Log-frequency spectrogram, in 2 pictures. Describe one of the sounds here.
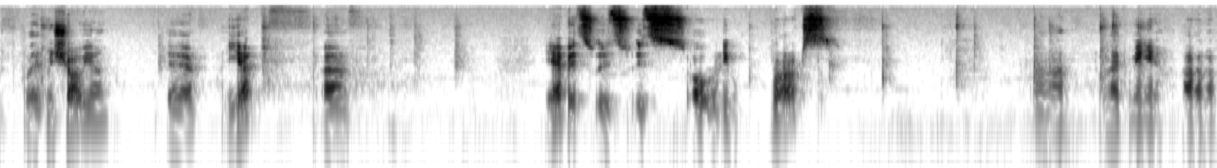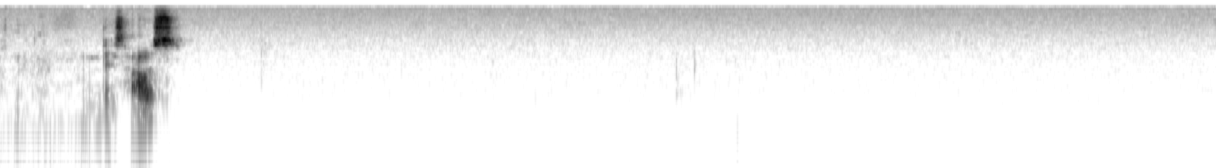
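Buttons on a game controller click softly.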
